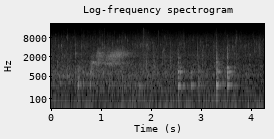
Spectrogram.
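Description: Cut okra going into hot oil in a steel kadai, the oil sizzling steadily and surging louder about a second in as the pieces hit it. In the second half a wooden spatula knocks against the pan three times, each with a short metallic ring.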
